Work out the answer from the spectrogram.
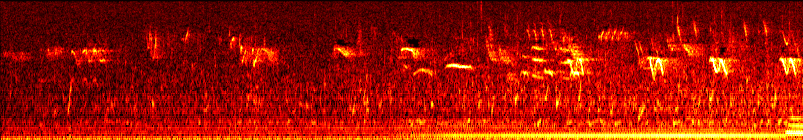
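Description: Faint birdsong fading in: many short chirps and twitters, growing louder and busier, over a low steady hum that deepens about halfway through.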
